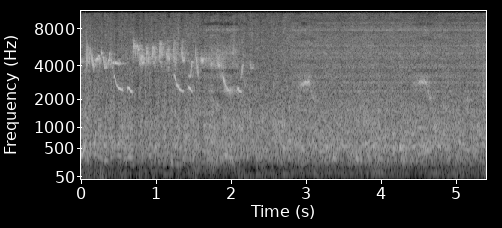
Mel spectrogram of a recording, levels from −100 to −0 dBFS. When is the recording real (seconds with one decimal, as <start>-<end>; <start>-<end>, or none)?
0.0-1.6; 2.1-2.8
